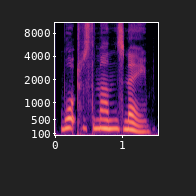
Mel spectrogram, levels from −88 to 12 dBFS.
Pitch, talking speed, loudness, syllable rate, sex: 225 Hz, 195 wpm, -15 LUFS, 3.9 syllables/s, female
